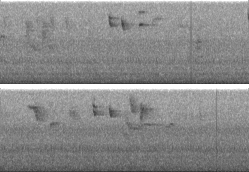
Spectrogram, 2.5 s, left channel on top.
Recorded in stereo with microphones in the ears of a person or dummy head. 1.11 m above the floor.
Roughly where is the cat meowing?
I don't hear a cat meowing.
